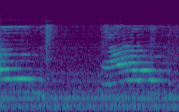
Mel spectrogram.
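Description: A house cat lets out a soft, drawn-out meow, then a second plaintive meow a moment later, fairly quiet and close against a still room.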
